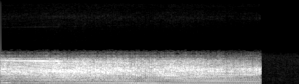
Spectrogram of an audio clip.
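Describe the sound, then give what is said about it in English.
An army jeep engine revs loudly and steadily, dipping briefly partway through before droning on, then cuts off abruptly into silence. “Your car is an army jeep”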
